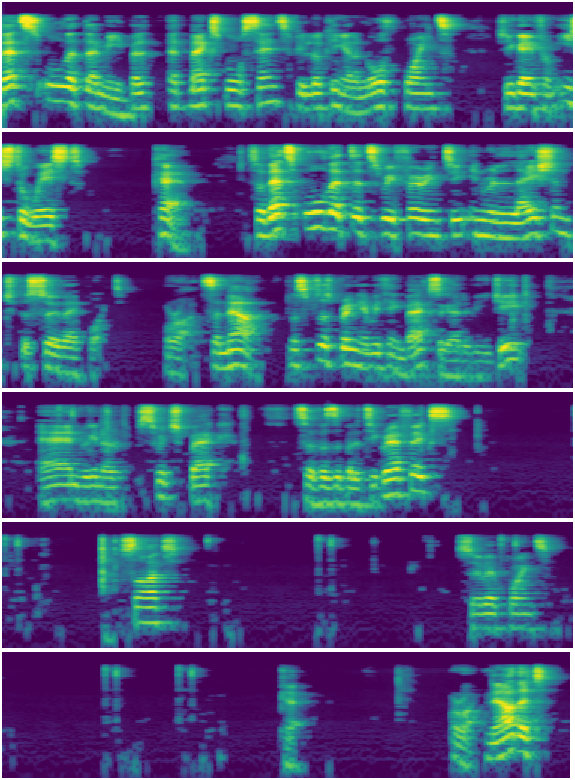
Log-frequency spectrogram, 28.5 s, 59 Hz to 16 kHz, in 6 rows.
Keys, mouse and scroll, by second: 13.7 super+v, 14.9 click, 15.1 super+v, 17.3-18.2 typing, 19.1 click, 19.9 s, 20.5 middle click, 21.7 click, 22.2 middle click, 22.2 middle click, 23.3 click, 24.7 click, 25.3 click, 26.2 middle click, 26.9 middle click.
